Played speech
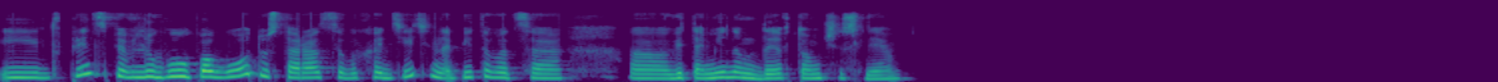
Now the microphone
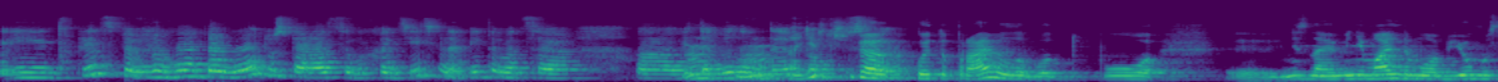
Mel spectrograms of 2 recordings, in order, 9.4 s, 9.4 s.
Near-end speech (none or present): present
